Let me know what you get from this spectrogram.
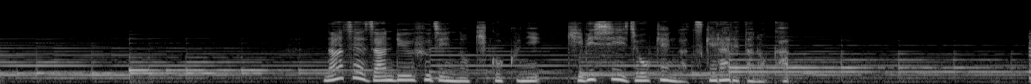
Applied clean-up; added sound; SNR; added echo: none; none; none; none.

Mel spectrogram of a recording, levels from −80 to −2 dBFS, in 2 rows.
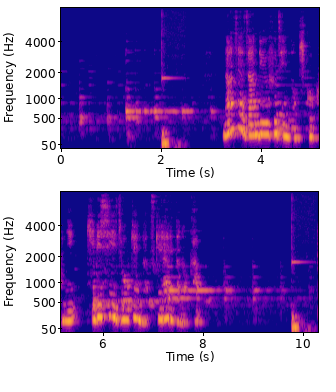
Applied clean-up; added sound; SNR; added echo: classical method WPE with log-MMSE.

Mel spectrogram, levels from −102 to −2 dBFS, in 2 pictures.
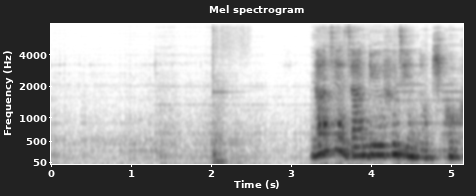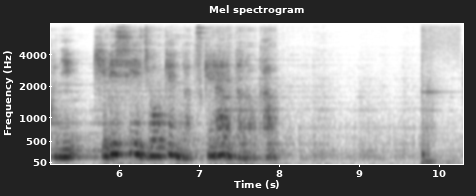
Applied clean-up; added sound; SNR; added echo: neural separator model SepFormer DNS4.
